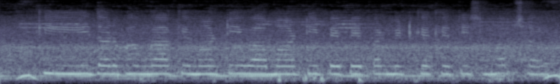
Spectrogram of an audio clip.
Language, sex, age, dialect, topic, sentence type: Maithili, female, 18-24, Southern/Standard, agriculture, question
